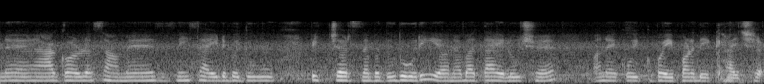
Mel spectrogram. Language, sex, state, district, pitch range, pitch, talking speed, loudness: Gujarati, female, Gujarat, Gandhinagar, 175-185 Hz, 180 Hz, 140 wpm, -18 LUFS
